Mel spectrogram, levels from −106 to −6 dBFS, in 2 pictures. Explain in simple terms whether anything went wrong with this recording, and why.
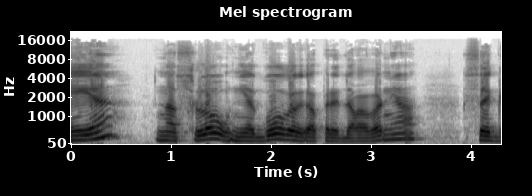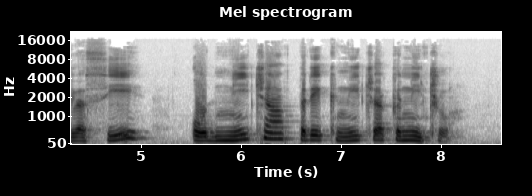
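Hard clipping runs through the whole speech clip. The signal was pushed louder than the recording chain could handle, so the loudest peaks were sliced flat. Only a small fraction of the sound is affected, but those flattened peaks add a harsh crackle on loud moments.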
